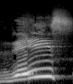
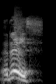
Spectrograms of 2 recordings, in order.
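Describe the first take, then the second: First: The vowel is a plain e sound. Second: The vowel glides from e to i. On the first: The speaker calls it wrong. "রেস এমন নয়" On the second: The speaker calls it right. "এই এর উচ্চারণ"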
